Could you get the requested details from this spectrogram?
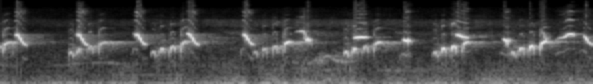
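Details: Energetic kutilang emas, a sooty-headed bulbul, singing for bird training: quick chains of bright, slurred whistles rising and falling, delivered in short bursts several times a second with brief pauses.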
